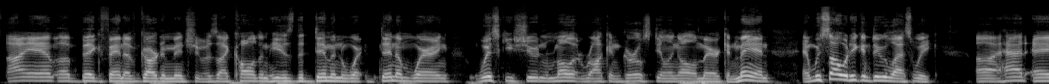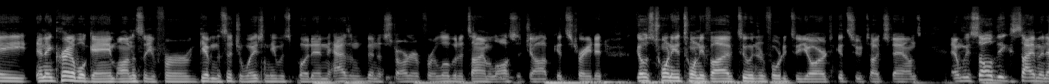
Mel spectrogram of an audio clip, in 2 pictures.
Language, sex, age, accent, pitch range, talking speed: English, male, 20-39, American, 130-160 Hz, 230 wpm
